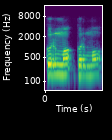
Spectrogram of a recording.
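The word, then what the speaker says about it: कुर्मो: शर्वाण्यै ते नमो नमः The kurmo is a short u. कूर्मो I heard a long u कूर्मो there.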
